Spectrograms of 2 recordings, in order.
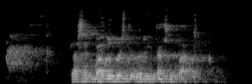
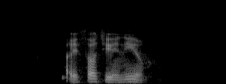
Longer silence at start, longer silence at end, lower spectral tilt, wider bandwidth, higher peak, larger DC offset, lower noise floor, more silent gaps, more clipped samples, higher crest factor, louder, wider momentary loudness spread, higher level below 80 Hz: second, 0.05 s vs 0.6 s; second, 0.4 s vs 0.8 s; first, -5 dB/octave vs -3 dB/octave; first, 14.5 kHz vs 6.4 kHz; first, -8 dBFS vs -16 dBFS; neither; second, -45 dBFS vs -79 dBFS; neither; neither; second, 18 dB vs 24 dB; first, -25 LUFS vs -36 LUFS; first, 16 LU vs 12 LU; first, -66 dBFS vs -74 dBFS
